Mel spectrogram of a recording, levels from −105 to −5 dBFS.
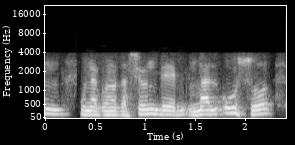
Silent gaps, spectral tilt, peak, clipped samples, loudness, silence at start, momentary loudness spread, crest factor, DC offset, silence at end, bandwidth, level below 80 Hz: none; -13 dB/octave; -4 dBFS; under 0.1%; -17 LUFS; 0 s; 4 LU; 12 dB; under 0.1%; 0.15 s; 4.1 kHz; -56 dBFS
